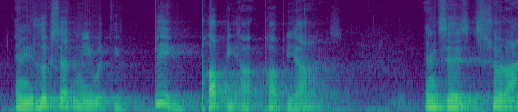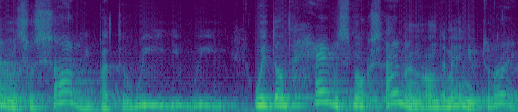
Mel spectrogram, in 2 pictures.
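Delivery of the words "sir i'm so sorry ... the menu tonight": put-on strong Italian accent. Retelling a waiter's apology about the menu: imitating a very Italian accent. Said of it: "an Italian fellow with a very Italian accent".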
